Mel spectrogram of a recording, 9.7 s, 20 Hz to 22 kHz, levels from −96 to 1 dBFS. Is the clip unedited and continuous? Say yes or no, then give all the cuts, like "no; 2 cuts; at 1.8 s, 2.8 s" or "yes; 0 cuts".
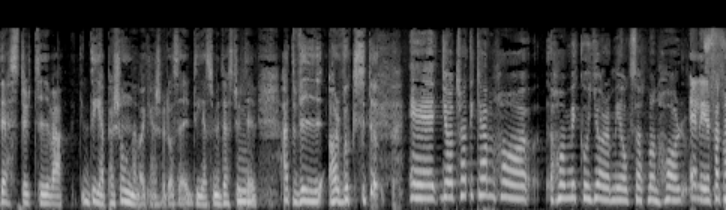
yes; 0 cuts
